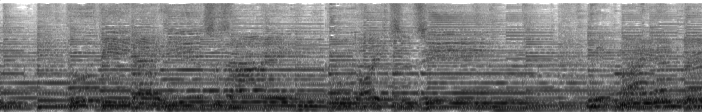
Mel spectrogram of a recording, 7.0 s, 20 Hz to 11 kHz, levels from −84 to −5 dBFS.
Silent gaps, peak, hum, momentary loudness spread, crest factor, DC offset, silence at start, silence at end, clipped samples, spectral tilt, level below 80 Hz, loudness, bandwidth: none; 0 dBFS; none; 5 LU; 12 dB; under 0.1%; 0 s; 0 s; under 0.1%; -5.5 dB/octave; -48 dBFS; -14 LUFS; 10 kHz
